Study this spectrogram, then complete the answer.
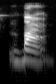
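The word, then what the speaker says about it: bom: on to the m m at the end of a word as we saw with tudo bang um and bong and also this other word here which is which means some it's soft it's like a soft n it's like a very soft m but it sounds closer to an n it's not a hard and like bond but it's a softer bong yeah and then we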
